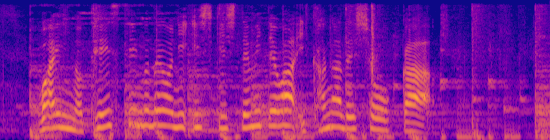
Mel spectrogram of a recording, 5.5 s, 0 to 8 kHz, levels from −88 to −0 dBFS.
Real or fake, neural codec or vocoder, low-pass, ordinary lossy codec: fake; vocoder, 44.1 kHz, 80 mel bands, Vocos; 7.2 kHz; none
